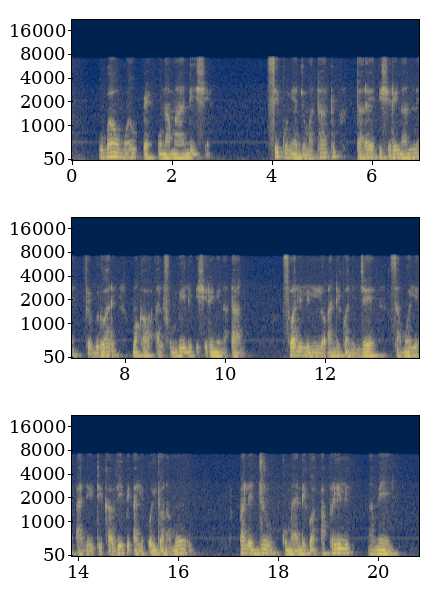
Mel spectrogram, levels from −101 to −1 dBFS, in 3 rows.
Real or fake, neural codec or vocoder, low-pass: real; none; 7.2 kHz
